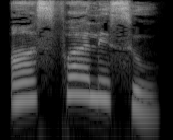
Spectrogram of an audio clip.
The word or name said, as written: ಆಸ್ಫಾಲಿಸು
